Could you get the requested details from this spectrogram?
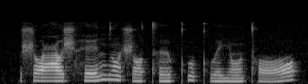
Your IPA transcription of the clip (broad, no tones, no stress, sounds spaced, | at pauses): ʃ ɔ ʕ ʌ ʃ h e n d õ ʃ ɔ tʰ ɘ kʷʰ ʌ kʷʰ e j õ tʰ ɔ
